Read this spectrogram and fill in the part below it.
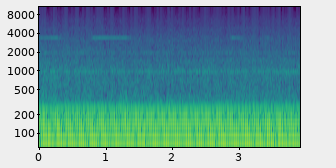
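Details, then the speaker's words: Nissan 370Z after valve cover gasket and spark plug replacement: deep idle with uneven loping beat and occasional skips; still misfiring at idle, cause not yet found. "maybe i'm just paranoid but no yeah it's still misfiring bro"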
